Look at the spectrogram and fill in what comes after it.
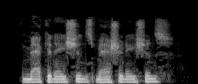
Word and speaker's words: machination: For example, the ongoing situation in the Middle East with ISIS and Iraq, political machinations. I never know how to pronounce that word. – You know, it's machination. – Machination? – Yes. – Yeah. – It is. Well, technically, it should be.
